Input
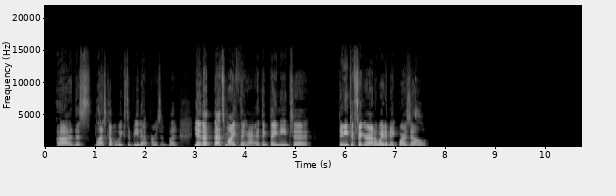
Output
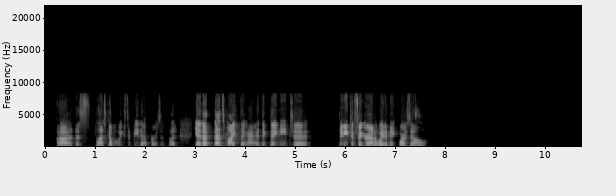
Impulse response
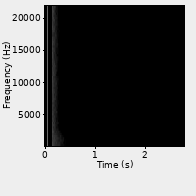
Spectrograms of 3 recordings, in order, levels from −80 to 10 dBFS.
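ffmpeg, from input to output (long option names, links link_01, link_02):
-af "adynamicsmooth=sensitivity=5:basefreq=6000,afftfilt=real='re*between(b*sr/4096,450,8200)':imag='im*between(b*sr/4096,450,8200)':win_size=4096:overlap=0.75,volume=-6.5dB"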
